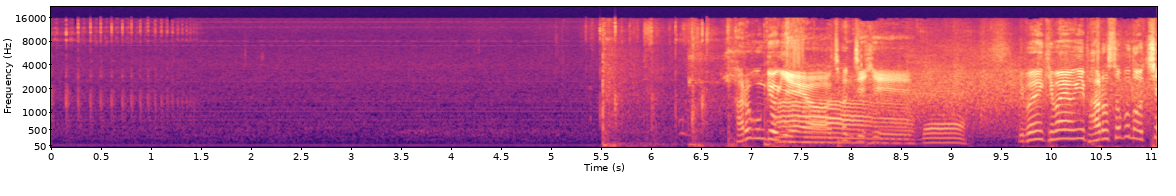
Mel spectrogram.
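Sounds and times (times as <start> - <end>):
table tennis ball clicks: 0.0 - 1.5, 5.3 - 6.9
man commentating: 6.8 - 11.0.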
